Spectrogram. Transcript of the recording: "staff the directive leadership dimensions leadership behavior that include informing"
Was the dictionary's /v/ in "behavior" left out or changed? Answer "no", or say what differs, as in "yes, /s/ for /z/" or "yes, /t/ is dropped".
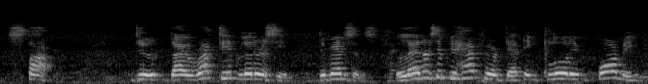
yes, /f/ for /v/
